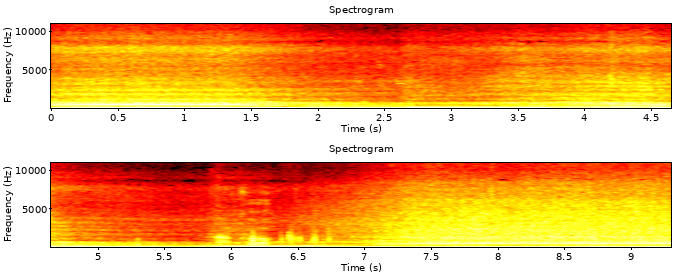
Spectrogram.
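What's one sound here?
An off-road vehicle's engine roars loudly, its pitch rising and falling as it revs up a steep dirt slope.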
